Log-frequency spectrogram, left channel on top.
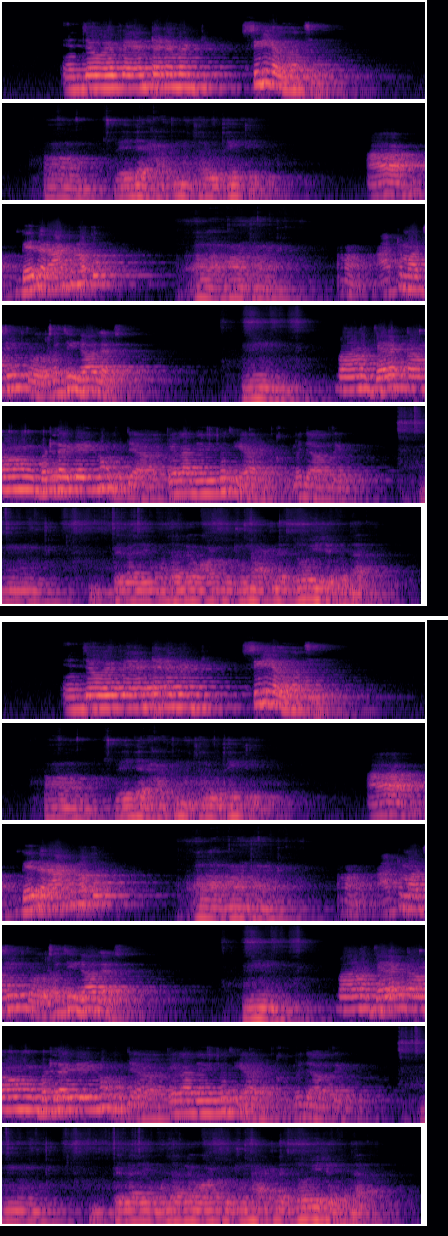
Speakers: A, on the left (about 80°); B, in the centre.
A: એ જેવું એન્ટરટેનમેન્ટ સિરિયલ નથી
B: અ બે હજાર સાત માં ચાલુ થઈ હતી
A: હા બે હાજાર આઠ નો તું
B: હા આઠ આઠ
A: હા આઠમાંથી તો હજી ચાલે છે
B: હમ
A: પણ ક્યારેક માં બદલાઈ ગયા એ ન મજા આવે પેલા જેવી નથી સાર મજા આવતી
B: હમ પેલા જેવી મજા લેવા હત જૂના એટલે જોવી છે બધા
